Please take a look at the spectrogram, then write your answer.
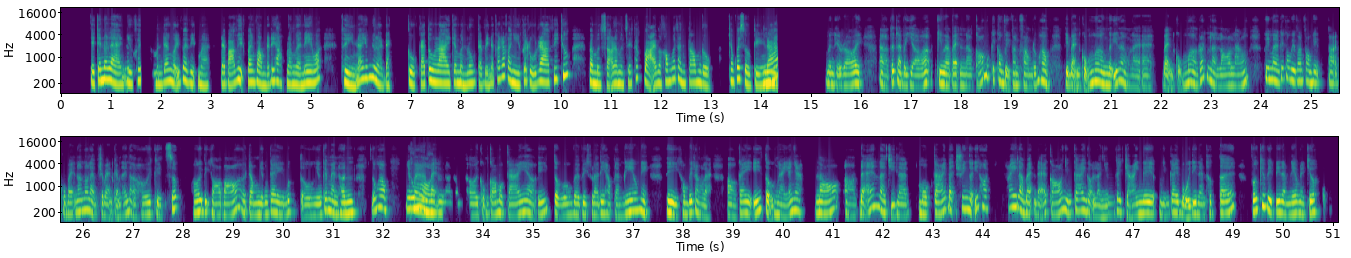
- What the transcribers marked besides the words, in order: unintelligible speech; in English: "nail"; tapping; sniff; in English: "nail"; in English: "nail"; other background noise
- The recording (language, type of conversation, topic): Vietnamese, advice, Bạn nên làm gì khi lo lắng về thất bại và rủi ro lúc bắt đầu khởi nghiệp?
